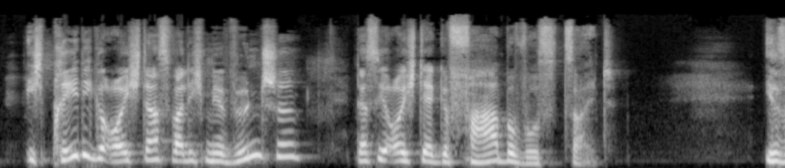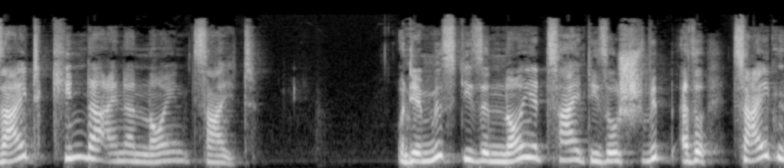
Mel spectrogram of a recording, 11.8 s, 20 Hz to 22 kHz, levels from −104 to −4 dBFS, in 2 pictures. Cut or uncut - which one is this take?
uncut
